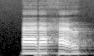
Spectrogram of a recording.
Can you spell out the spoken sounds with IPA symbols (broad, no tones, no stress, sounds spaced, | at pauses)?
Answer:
æ ɾ æ h æ ə̯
